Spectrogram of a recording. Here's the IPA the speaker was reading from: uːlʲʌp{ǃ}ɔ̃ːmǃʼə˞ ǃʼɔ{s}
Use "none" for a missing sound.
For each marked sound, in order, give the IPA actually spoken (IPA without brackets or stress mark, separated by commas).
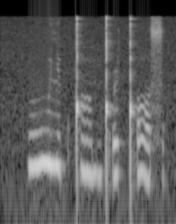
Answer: ǃ, s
